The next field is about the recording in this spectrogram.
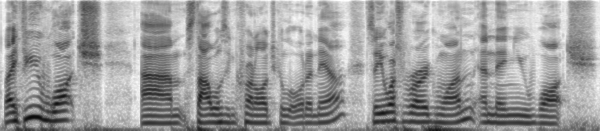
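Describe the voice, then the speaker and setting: A man's voice: mid-range voice, moderate pace, clean tone. A man co-hosting a movie podcast in casual, informal conversation, swearing freely as he talks. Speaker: podcast co-host.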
